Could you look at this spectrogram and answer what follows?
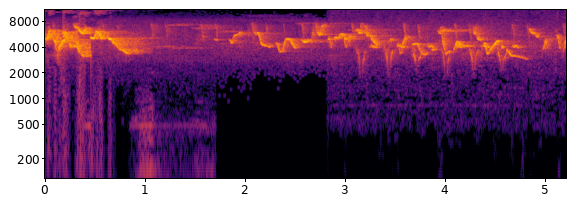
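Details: Leaf warbler lure recording for attracting wild birds: a busy run of high, thin twittering notes and quick slurred whistles, loud at first, briefly fading near one second, then resuming as a steady chattering stream.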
